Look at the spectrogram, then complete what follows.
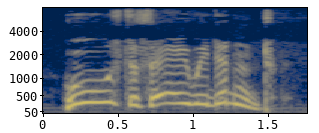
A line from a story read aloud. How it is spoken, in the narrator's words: shouted Ridcully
